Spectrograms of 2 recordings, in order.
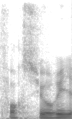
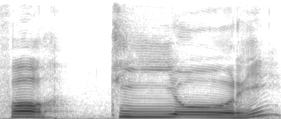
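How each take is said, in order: First: It is pronounced the way French speakers say it. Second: It is pronounced the classical Latin way.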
